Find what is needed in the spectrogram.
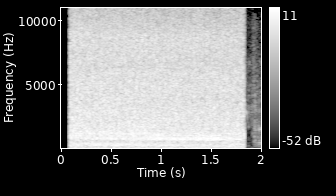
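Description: Airboat engine and large rear propeller running at speed, loud and steady with a constant pitched hum, cutting off suddenly near the end.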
